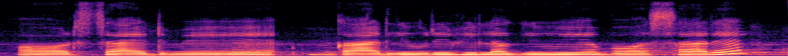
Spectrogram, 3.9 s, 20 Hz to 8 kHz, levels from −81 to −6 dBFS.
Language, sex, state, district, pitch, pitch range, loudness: Hindi, male, Bihar, West Champaran, 230 Hz, 225-235 Hz, -13 LUFS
